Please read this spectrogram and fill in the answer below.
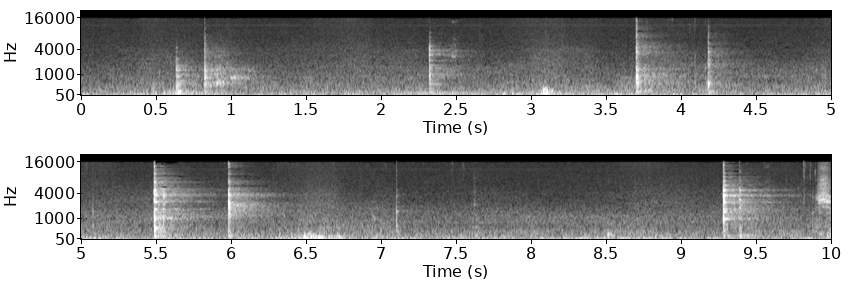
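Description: A metal spoon clinking against a plate while duck pieces are spooned onto it, in scattered single clinks. The sharpest two come about five and a half and six seconds in, and another near the end.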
